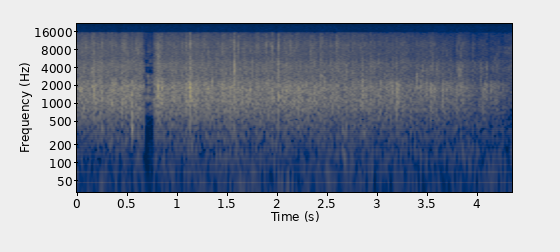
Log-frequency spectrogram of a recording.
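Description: A conference audience applauds steadily, a dense, even wash of many hands clapping that holds for several seconds, with no speech over it.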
